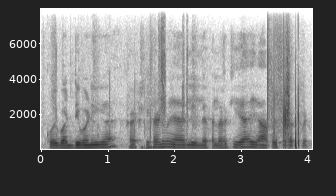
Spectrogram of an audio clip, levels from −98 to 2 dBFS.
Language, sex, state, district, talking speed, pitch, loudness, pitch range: Hindi, male, Uttar Pradesh, Shamli, 220 wpm, 130 Hz, -25 LUFS, 120-140 Hz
